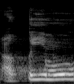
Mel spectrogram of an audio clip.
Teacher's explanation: قوف کو پر پڑھیں گے، یہ حروف مستعلیہ میں سے ہے اور یا مدہ ہے، ایک الف کے برابر کھینچیں گے۔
